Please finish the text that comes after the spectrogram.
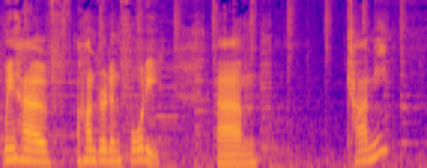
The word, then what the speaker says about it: Kami: have and forty um kami i think it's pronounced kami kami k-a-m-i whatever um ballpoint universe infinite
